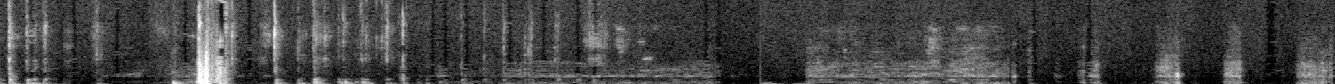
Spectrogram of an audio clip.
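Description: Light typing on a computer keyboard in scattered taps and short runs of keystrokes follows one sharp knock near the start, soft and close in an otherwise quiet room.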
